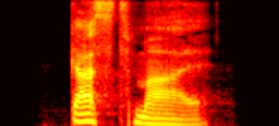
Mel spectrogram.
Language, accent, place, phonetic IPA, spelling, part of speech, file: German, Germany, Berlin, [ˈɡastˌmaːl], Gastmahl, noun, De-Gastmahl.ogg
- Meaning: feast, regale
